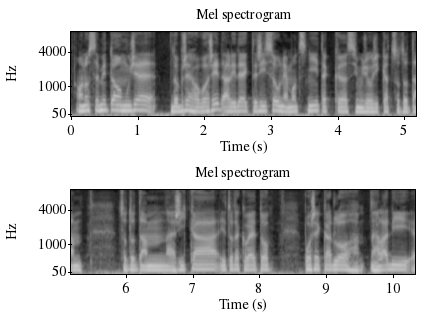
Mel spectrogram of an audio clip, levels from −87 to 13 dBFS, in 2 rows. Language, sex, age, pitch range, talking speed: Slovak, male, 20-39, 115-140 Hz, 170 wpm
